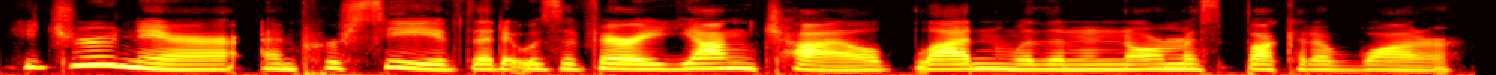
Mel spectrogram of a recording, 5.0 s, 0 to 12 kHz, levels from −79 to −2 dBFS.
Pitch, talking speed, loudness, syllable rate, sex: 205 Hz, 230 wpm, -18 LUFS, 5.8 syllables/s, female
